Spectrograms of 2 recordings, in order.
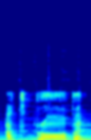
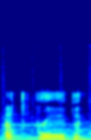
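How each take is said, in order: Both takes have the same delivery.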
